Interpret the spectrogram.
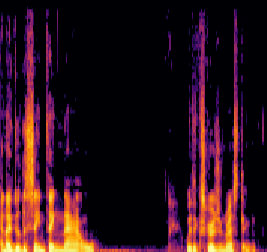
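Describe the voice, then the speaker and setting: A man speaks with an Icelandic accent. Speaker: game master streamer. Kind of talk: live stream chat. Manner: halting, many fillers and restarts.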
